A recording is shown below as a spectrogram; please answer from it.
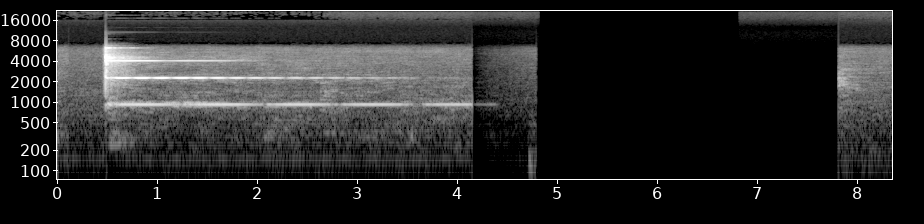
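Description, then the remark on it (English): A single bell is struck once at a Unitarian church worship service and rings out clearly with a slowly fading, shimmering tone for several seconds, then gives way to a brief moment of silence. “I'll now ring the bell and it'll be followed by a brief moment of silence.”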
